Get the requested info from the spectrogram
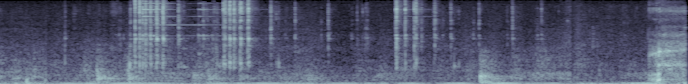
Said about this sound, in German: Und du hattest äh, nicht mehr die Zeit zu antworten, weil der Wecker dazwischen gekretscht ist. Den ich jetzt auch mal stellen muss, dabei fällt mir ein, genau. Wir haben ja hier unsere Eieruhr.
